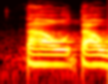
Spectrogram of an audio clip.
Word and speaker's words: Tao: And actually in Mandarin it should be pronounced Tao with a D, all right? Mm. But normally when it's written or anglicized, they will write it with a T.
